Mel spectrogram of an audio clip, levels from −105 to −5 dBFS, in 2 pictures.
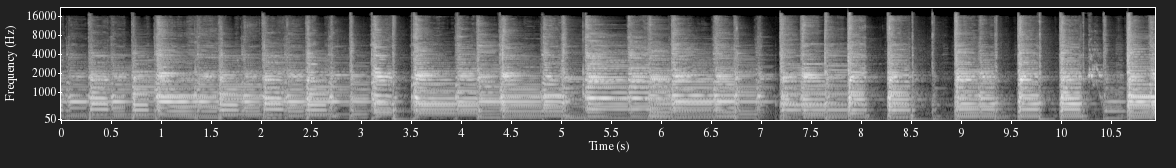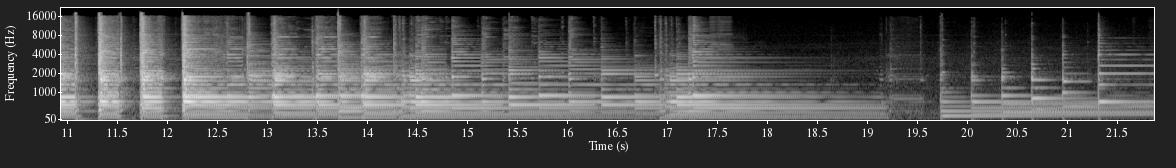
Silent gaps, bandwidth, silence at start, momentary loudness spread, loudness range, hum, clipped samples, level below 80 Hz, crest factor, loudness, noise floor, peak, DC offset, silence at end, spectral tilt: none; 18 kHz; 0 s; 17 LU; 14 LU; none; under 0.1%; -64 dBFS; 24 dB; -21 LUFS; -57 dBFS; 0 dBFS; under 0.1%; 0 s; -1 dB/octave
